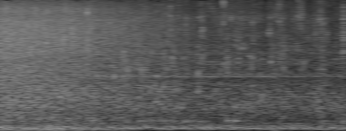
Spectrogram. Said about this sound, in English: He spilled the contents of the bottle into the chemical toilet and flushed it.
